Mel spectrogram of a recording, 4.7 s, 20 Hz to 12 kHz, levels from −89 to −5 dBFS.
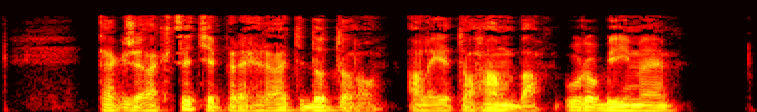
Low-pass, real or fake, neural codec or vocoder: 7.2 kHz; real; none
